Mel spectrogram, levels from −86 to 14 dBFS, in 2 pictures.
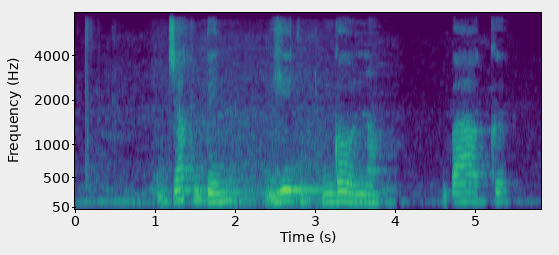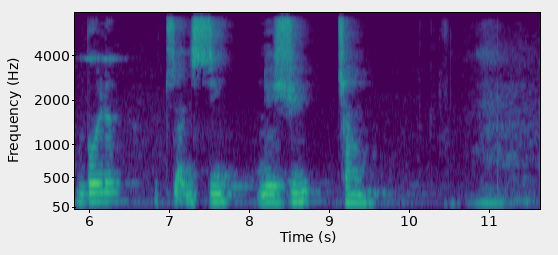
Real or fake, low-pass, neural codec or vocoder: real; 7.2 kHz; none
